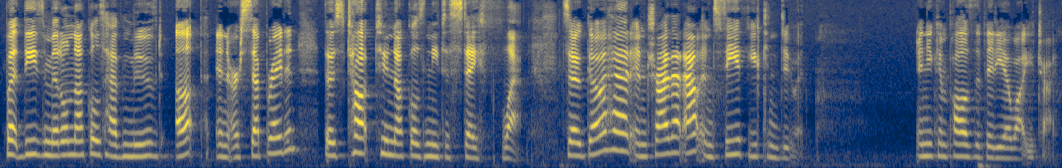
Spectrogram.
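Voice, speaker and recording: A woman teacher narrating a recorded lesson in a patient, explanatory way, often pausing with "um". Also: on the high side, a bit bright. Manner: patient, explanatory, frequent "um" fillers. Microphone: tablet screencast mic.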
